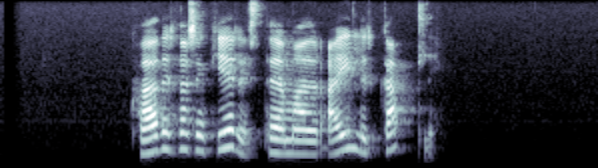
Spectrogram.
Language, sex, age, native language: Icelandic, female, 50-59, Icelandic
